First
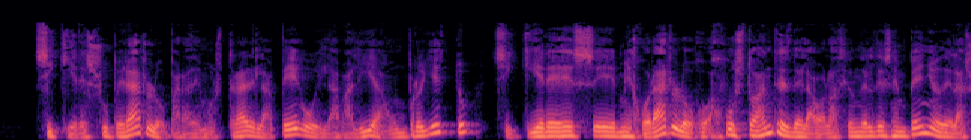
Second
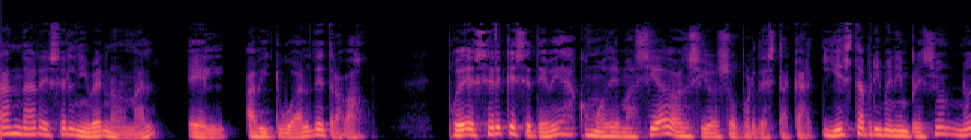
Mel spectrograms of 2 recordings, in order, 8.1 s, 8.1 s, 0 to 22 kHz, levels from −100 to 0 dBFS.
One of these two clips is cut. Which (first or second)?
second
